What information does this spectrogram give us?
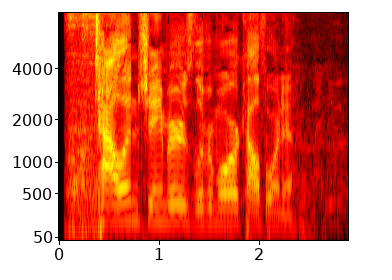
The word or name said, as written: Tallon Chambers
